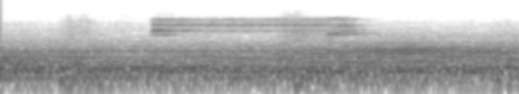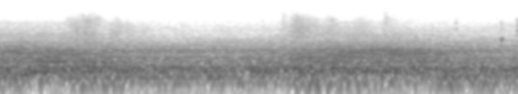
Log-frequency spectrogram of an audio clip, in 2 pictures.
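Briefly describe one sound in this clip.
A spacecraft engine hums with a low, steady rumble.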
